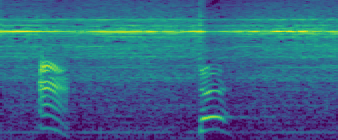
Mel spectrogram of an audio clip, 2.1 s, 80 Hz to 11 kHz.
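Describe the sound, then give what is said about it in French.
Large industrial refrigeration compressors making cold, 30 metres underground, drone steadily, a constant low hum with a faint high whine, while a man speaks a couple of short words over the noise. “Et le bruit que vous entendez, c'est le bruit des compresseurs qui vont fabriquer le froid.”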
